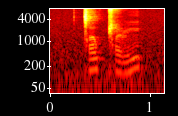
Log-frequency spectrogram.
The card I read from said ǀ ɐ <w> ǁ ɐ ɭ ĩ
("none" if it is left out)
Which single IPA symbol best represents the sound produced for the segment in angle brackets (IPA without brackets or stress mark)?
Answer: w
